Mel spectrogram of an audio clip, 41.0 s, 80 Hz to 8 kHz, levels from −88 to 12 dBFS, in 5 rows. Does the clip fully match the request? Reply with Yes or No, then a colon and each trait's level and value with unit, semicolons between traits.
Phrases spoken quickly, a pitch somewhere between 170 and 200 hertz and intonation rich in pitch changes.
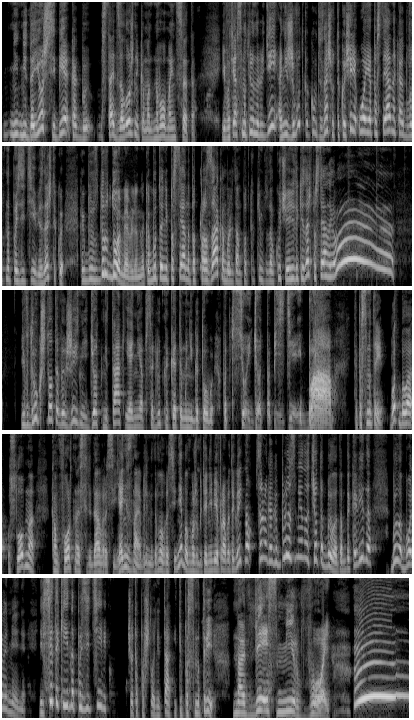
Yes: fast, 195 wpm; medium, 185 Hz; wide, 8.4 semitones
